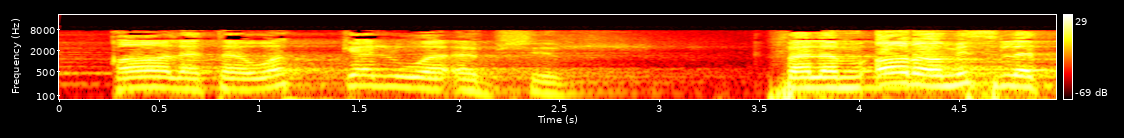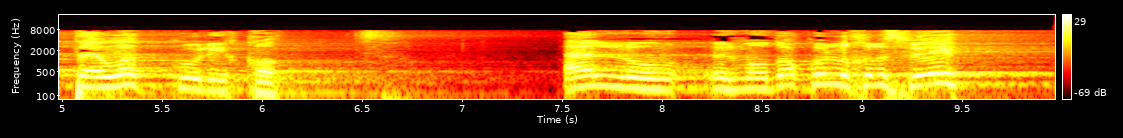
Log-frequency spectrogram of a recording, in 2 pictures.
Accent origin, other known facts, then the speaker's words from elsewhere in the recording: Egypt; ده احنا شرفنا كمصريين نسبتنا إلى هاجر أم إسماعيل.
